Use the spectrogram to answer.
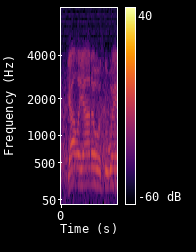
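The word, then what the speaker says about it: Gagliano: As you look at Bob Galliano, the G is silent. Galliano is the way it's pronounced.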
